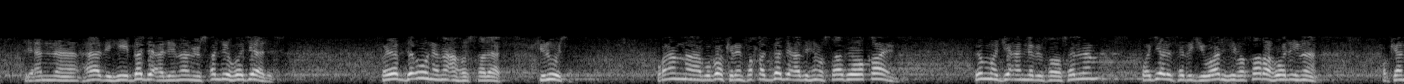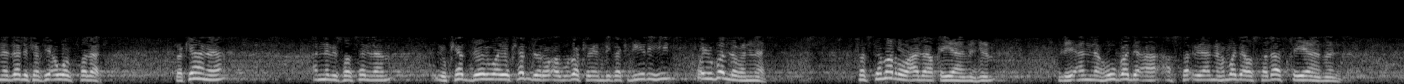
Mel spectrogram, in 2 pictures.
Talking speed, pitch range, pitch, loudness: 120 wpm, 200-230 Hz, 215 Hz, -19 LUFS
